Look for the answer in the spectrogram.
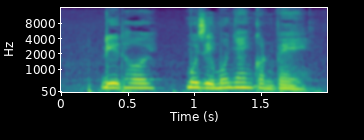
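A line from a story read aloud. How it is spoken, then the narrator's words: Cold, frowning. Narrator (Vietnamese): Kiệt chau mày, lạnh lùng nói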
